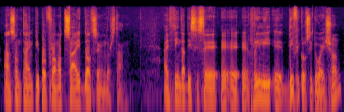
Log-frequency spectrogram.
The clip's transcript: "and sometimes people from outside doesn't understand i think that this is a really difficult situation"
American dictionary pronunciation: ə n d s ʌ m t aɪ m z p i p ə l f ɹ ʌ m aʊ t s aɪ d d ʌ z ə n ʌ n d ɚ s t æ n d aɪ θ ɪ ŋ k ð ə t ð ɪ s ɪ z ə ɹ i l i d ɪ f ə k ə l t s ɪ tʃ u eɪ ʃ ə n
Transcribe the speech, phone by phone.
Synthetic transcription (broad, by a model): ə n s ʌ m t aɪ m p i p ə l f ɹ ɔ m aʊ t s aɪ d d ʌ s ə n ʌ n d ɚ s t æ n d aɪ θ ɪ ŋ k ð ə t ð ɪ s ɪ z ə ɹ i l i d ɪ f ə k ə l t s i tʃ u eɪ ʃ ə n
